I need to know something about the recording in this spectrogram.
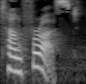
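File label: "tongue thrust", English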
